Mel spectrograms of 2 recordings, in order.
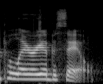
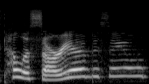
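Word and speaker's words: Pelessaria B'Sayle: dark blue except for polaria basale i forgot that was what pb stood for so kudos on you because i would never it's actually i said it wrong it's pelisaria the sale but it's pb it's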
